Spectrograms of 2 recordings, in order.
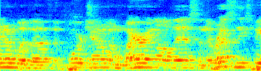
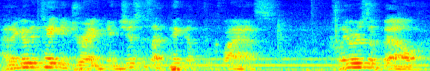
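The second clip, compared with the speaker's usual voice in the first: ordinary talk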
